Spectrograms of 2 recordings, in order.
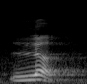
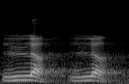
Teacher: जीवा के दोनों किनारे ऊपर के दांतों पर चिपक चुके हैं और हवा नीचे से निकल चुकी है और ल का उच्चारण हो रहा है। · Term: पार्श्विक व्यंजन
